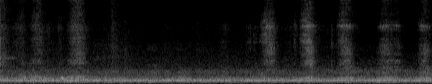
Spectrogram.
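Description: Pencil strokes scratching on drawing paper as a figure is shaded: a few scattered strokes, then a quicker run of short strokes in the second half. A steady background hum runs underneath.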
